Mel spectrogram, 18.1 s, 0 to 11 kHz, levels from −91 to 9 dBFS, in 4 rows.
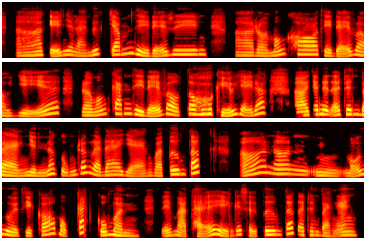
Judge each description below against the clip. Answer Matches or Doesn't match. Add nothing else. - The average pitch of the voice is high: Matches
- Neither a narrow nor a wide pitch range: Doesn't match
